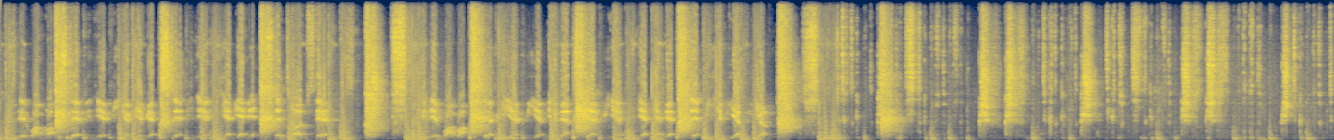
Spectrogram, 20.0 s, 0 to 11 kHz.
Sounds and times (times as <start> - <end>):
Beatboxing: 0.0 - 20.0.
